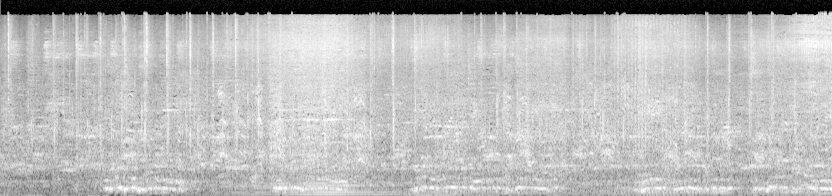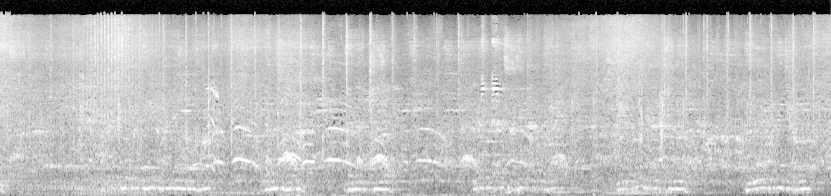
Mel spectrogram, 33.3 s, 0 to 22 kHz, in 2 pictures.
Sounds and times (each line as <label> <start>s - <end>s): chant 0.0s - 33.2s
